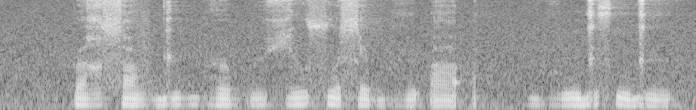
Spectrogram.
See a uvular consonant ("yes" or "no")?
yes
